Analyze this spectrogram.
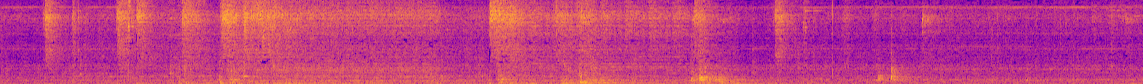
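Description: Automatic four-nozzle filling machine running, with repeated short hisses of compressed air and scattered clicks and knocks from the machine and the bottles on its conveyor.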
